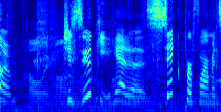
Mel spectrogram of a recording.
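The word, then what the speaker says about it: Jiizuke: Well, it's Jizuki or Jizuke, but I definitely pronounced it wrong.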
